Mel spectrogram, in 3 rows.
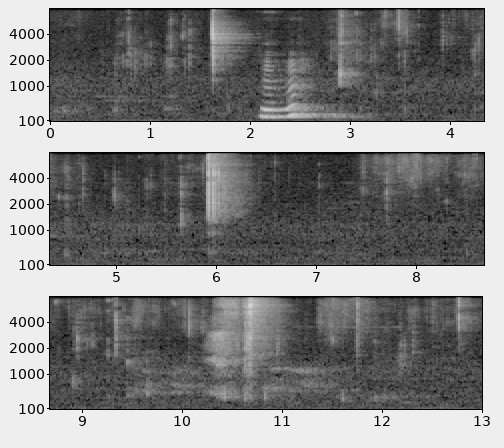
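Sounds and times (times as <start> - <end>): wet fruit flesh squishing: 7.3 - 13.0.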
